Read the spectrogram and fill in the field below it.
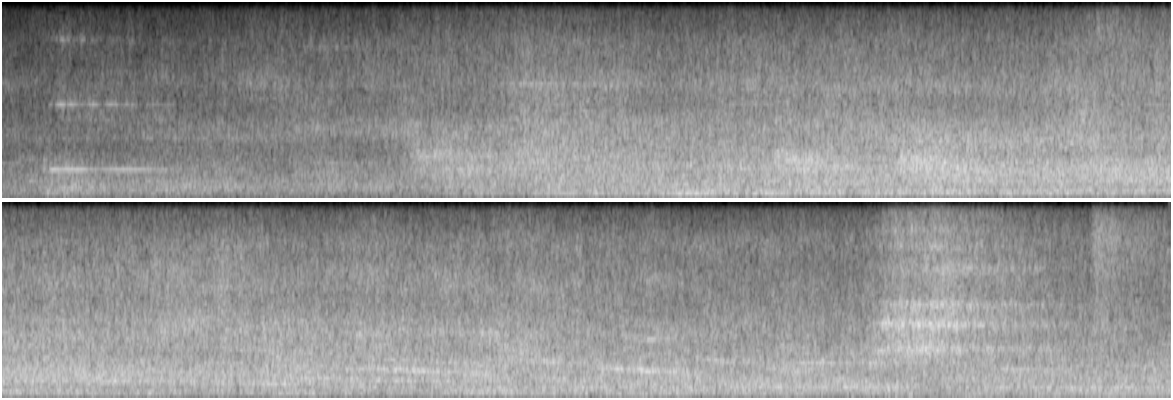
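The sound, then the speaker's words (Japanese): A subway train bound for Nagoya Dome-mae and Yada rumbles into a station platform in Nagoya, its broad roar swelling after a few seconds and holding steady, with a brief brighter screech of wheels or brakes near the end. “番ホーム、矢事方面、名古屋ドーム前、矢田行きが参ります。白線の内側でお待ちください。”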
